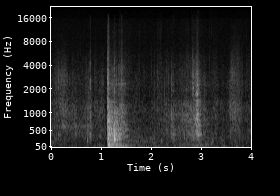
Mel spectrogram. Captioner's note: log thumps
